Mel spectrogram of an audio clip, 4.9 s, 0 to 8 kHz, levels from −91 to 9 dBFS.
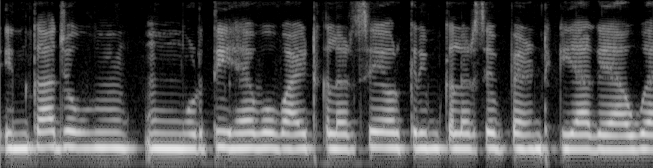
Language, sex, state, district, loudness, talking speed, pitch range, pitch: Hindi, female, Jharkhand, Deoghar, -11 LUFS, 210 wpm, 235-245 Hz, 240 Hz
